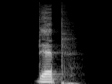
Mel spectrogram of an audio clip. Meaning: fool, idiot, dork (quirky, silly and/or stupid, socially inept person, or one who is out of touch with contemporary trends)
- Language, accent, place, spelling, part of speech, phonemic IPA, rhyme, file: German, Germany, Berlin, Depp, noun, /dɛp/, -ɛp, De-Depp.ogg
